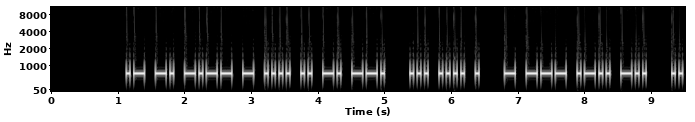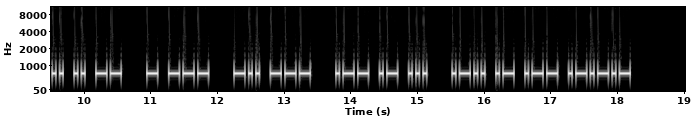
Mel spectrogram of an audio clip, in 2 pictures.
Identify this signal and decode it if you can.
Morse code, heard as a keyed tone, about 22 wpm, 700 Hz. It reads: ANYTHING SHE TOLD HIM TO DO WAS LAW.
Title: Sentences from Top 1000 Words - Review Part 3 - 22wpm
